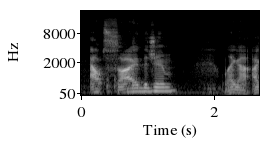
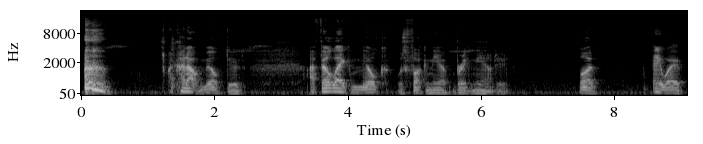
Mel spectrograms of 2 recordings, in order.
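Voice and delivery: ordinary talk

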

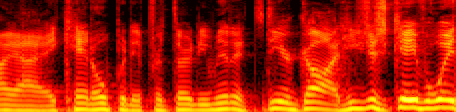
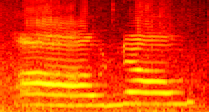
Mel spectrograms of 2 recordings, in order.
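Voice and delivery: alarmed cry; 9 semitones higher than usual. Real, not acted. Monster attacks.

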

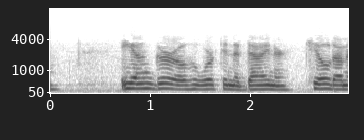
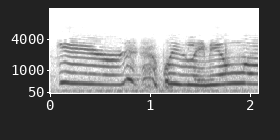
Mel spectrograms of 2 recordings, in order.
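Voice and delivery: high, crying plea for mercy; terrified pleading; slower than usual. Acted. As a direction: beg through tears, terrified. Victim begging her attacker.

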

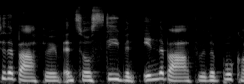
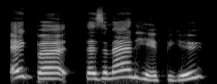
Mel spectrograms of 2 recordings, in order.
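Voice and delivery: raised, higher call through the house; 7 semitones higher, 4 dB louder than usual. A narrator's reading. Margaret to Egbert about a visitor, calling out. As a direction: call someone to the front door.

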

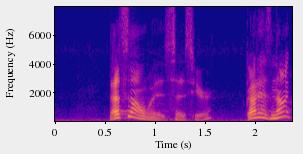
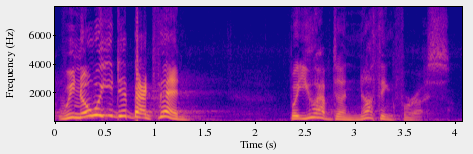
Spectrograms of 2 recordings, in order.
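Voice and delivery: accusing God; 3 semitones higher, 5 dB louder than usual. Retold or imitated. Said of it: "You can hear it right away".

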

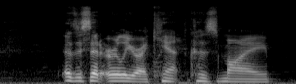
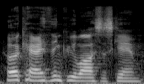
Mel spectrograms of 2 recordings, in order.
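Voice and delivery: loud; 4 semitones higher, 11 dB louder than usual. Real, not acted. Frustrated gamer losing match.

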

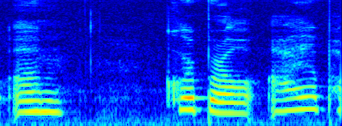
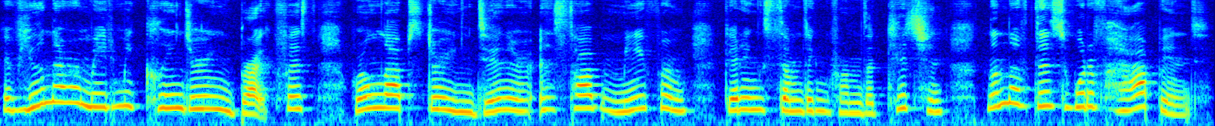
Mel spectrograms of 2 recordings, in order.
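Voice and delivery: loud, raised-pitch tirade; frustrated yelling; 2 semitones higher, 6 dB louder than usual. Acted. Cadet yelling at the superior, frustrated tirade. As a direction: lash out, punching out each grievance. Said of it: "You lashed out of frustration".

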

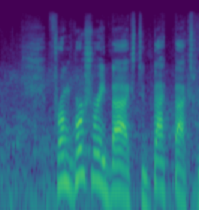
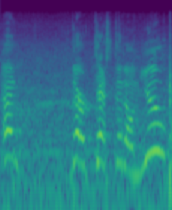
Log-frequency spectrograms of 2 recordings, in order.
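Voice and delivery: excited; 11 semitones higher than usual. Acted. Hyped product pitch building up.

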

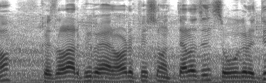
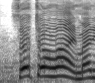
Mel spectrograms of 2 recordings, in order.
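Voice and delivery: louder and higher, pressing the point; urgent call; 11 semitones higher, 5 dB louder than usual. Real, not acted. Telling listeners to find the snake video, loud urging. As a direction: push them to go look it up.

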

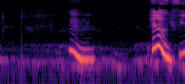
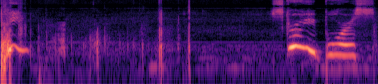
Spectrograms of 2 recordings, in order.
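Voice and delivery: gleeful taunt; 3 semitones higher, 7 dB louder, slower than usual. Acted. Character jeering loudly at Boris. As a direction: crow it at him.

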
